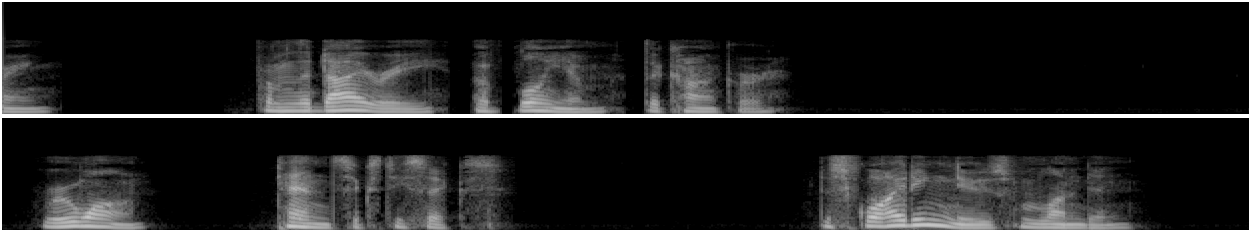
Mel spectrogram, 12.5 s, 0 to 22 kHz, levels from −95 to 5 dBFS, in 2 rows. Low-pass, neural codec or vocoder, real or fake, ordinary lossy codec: 5.4 kHz; none; real; AAC, 32 kbps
